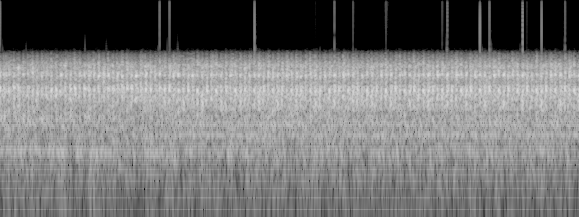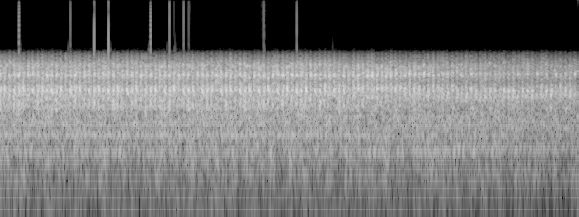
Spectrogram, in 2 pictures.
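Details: Opel Zafira engine at steady idle with a faint, regular tick about three to four times a second riding over it. Unidentified engine noise at idle.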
